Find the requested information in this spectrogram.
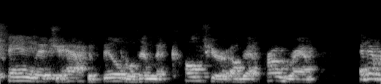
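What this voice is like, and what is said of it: Usual voice. Nothing is said of it.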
